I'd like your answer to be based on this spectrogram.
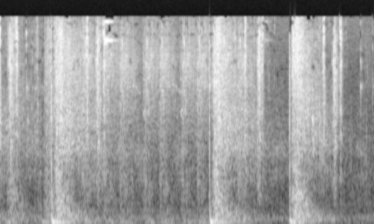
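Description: Gunfire in the video game Fallout: New Vegas: three separate loud shots spaced a couple of seconds apart, each with a booming decay over a dense ongoing game soundscape.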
